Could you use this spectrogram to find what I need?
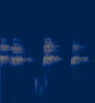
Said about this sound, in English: The dogs of Bushwick are barking.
